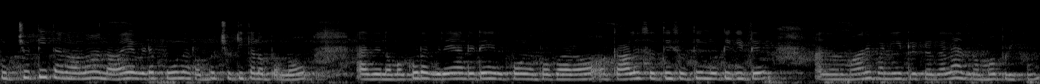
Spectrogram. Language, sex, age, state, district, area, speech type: Tamil, female, 18-30, Tamil Nadu, Cuddalore, rural, spontaneous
